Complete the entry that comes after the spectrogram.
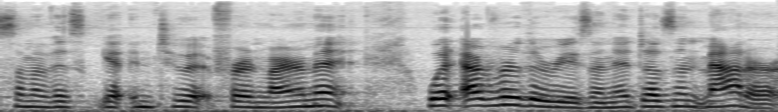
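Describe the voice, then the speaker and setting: The woman talks at a fairly quick pace. Her intonation is lively. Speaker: vegan author and speaker. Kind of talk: Q&A after a talk. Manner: fast.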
